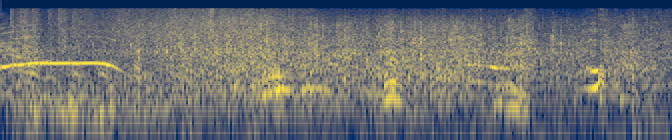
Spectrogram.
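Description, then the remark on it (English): Loud, churning water splashes and sloshes steadily as people fall and thrash in it, with faint shouting voices rising through the noise. “Stop it! We'll end up in the water!”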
